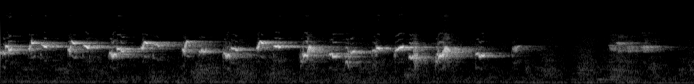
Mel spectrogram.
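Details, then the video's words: Sooty-headed bulbul ropel song with ngikluk and garuda phrasing: rich, jerky whistled notes in a rushing five-second burst, then a pause and one soft closing whistle. "Burung Trucuk Ropel,ngikluk...ada ngGARUDAnya juga"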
